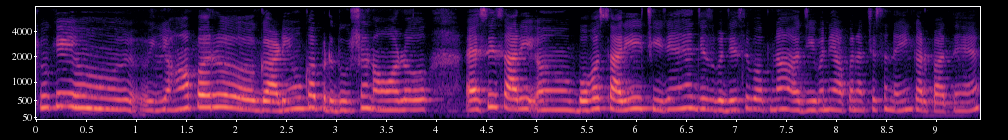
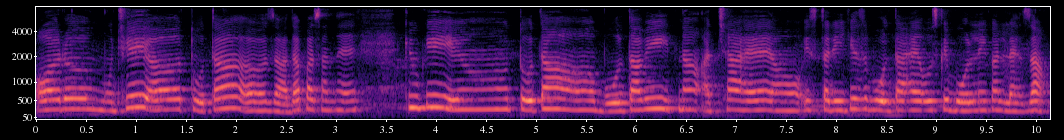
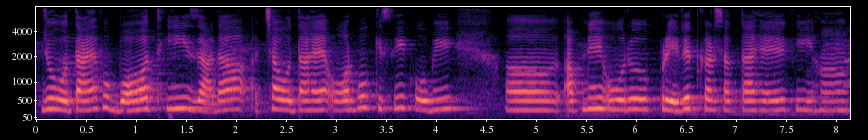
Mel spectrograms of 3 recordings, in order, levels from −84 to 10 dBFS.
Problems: none marked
